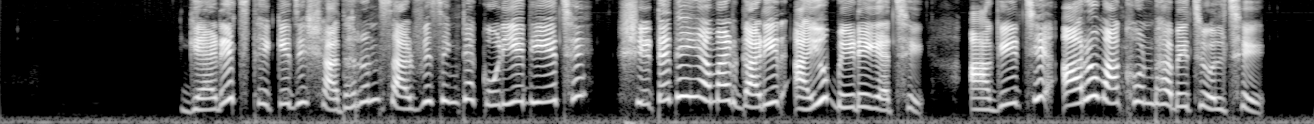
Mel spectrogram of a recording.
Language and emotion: Bengali, happy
